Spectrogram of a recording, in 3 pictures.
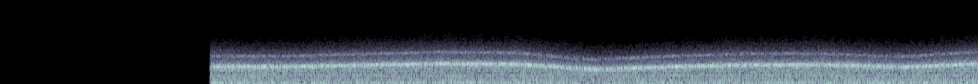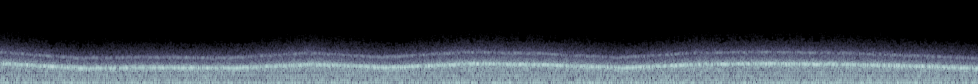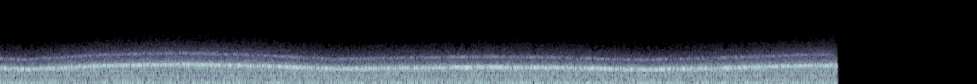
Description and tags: Synth Wind
some wind i created using white noise
mountain, noise, white, strong, arctic, wind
